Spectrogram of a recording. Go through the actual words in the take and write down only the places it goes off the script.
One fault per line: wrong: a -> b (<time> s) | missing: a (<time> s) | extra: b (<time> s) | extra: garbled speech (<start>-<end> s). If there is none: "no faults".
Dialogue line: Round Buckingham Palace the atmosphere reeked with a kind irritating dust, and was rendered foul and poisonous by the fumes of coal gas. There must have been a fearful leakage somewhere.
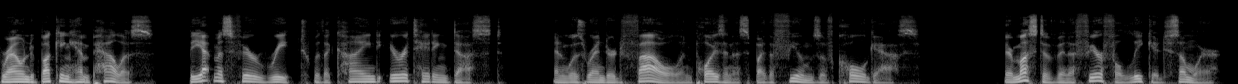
no faults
